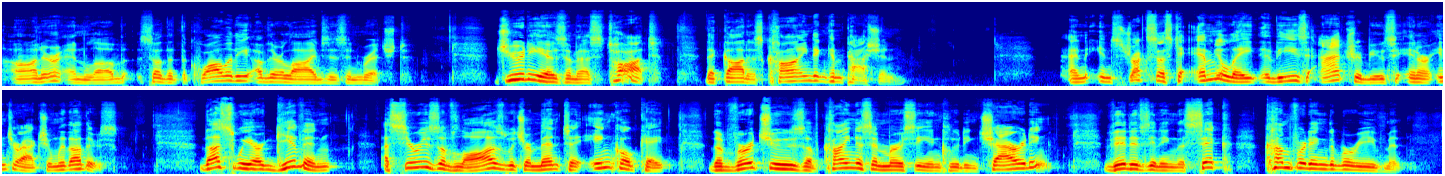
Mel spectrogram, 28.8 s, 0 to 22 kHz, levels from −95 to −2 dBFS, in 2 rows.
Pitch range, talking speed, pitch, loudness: 125-180 Hz, 125 wpm, 150 Hz, -18 LUFS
